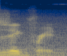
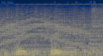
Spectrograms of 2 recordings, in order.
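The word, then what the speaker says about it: Siegfried: The announcer here it says Zigfried but looked up like a pronunciation.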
